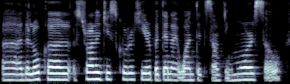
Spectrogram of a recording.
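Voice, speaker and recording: A woman in her thirties from Romania with a Romanian accent, an astrologer answering interview questions thoughtfully, with pauses and fillers. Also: medium pitch, monotone, creaky. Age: 30s. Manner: thoughtful, many pauses and fillers, soft laughs. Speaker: astrologer guest.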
